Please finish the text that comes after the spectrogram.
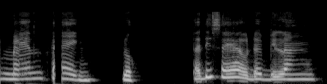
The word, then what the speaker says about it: Menteng: Karena dia berasumsi bahwa oh ada bunyi kalau di sini berarti bunyi itu dibacanya e. Kemudian dia nanya lagi ke polisi, Pak, menteng di mana? Katanya gitu. Terus kata Pak polisnya, bukan menteng, Bu, tapi menteng.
